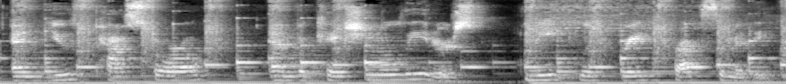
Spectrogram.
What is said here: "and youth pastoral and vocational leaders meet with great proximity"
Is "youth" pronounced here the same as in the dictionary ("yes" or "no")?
yes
